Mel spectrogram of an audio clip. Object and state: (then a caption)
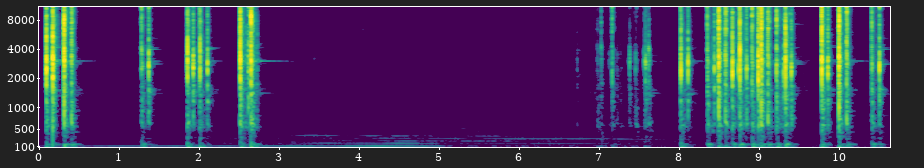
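Plastic home computer keyboard being typed on. Fingertips type on the dark plastic keycaps of an Atari 800XL home computer's hollow plastic keyboard case, slower than in earlier stretches. Sharp, bright clicks come in a few spaced keystrokes, then a quiet pause filled with a low, shifting hum, before a denser burst of typing at the end.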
